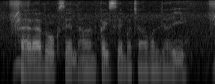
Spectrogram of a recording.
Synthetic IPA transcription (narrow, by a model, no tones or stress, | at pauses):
ʃʰɛɦɾaɾoːksed̪ʱaːnkəɪsebət͡ʃaːwəld͡ʒaːiː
